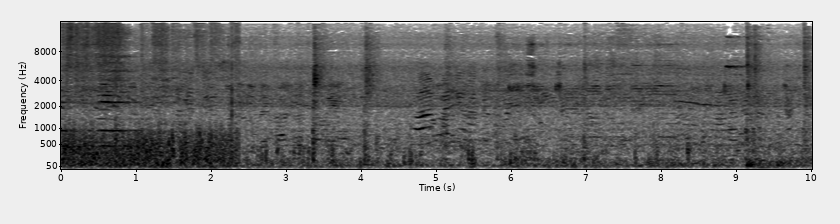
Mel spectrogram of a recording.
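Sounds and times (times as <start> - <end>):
train wheels rumbling on track: 0.0 - 10.0.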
